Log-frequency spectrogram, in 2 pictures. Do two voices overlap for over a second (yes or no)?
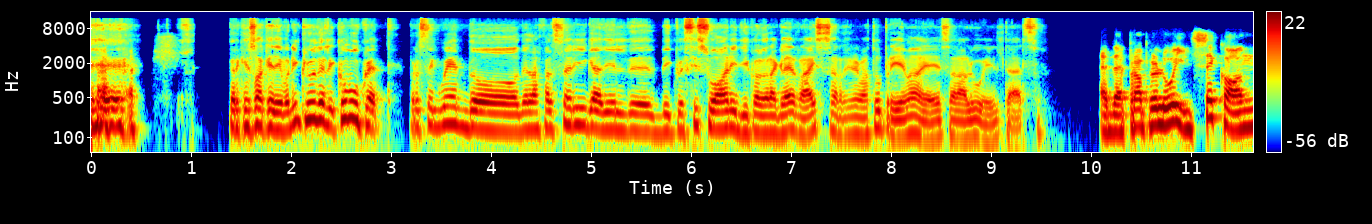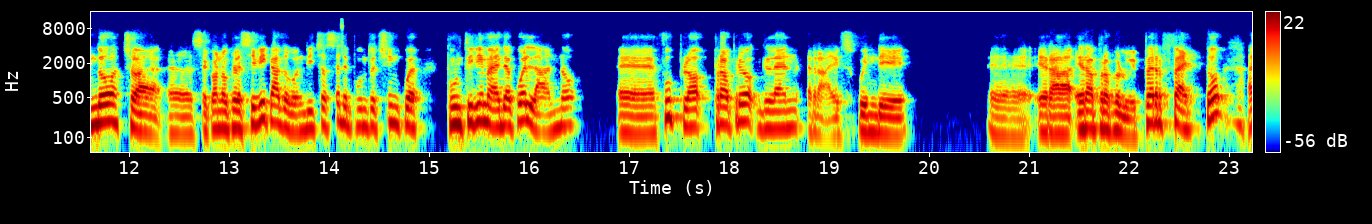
no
